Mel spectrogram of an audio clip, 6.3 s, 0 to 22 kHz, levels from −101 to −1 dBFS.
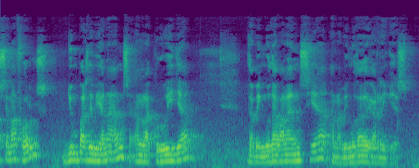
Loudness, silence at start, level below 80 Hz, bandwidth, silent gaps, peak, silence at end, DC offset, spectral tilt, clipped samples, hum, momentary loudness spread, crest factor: -27 LUFS; 0 s; -54 dBFS; 15.5 kHz; none; -10 dBFS; 0 s; under 0.1%; -4.5 dB/octave; under 0.1%; none; 11 LU; 16 dB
